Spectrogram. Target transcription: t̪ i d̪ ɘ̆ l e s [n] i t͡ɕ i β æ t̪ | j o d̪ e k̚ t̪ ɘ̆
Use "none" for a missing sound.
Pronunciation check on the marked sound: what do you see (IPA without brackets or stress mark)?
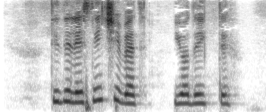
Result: n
